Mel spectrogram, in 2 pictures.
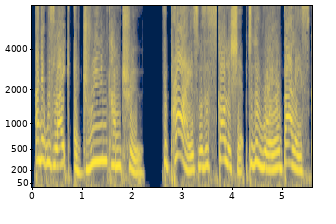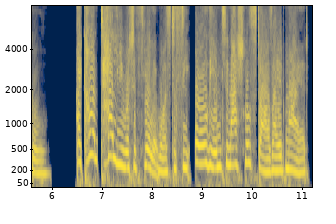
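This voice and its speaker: An actress playing an ambitious, hopeful young ballet dancer from Spain in a monologue for a listening exam. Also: female voice, on the high side, dry recording, low-quality recording. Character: ambitious young Spanish female ballet dancer, starry-eyed.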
